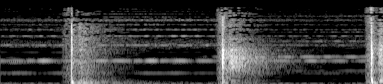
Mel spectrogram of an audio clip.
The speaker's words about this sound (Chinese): 那掌声随着那干巴巴的手顺势响起。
